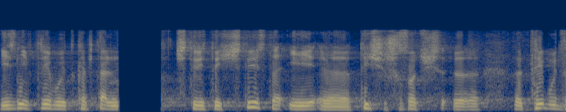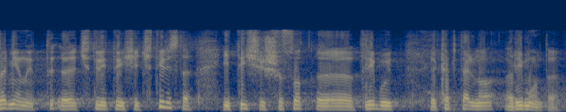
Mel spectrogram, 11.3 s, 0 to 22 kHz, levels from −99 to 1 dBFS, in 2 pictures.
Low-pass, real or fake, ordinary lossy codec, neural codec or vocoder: 7.2 kHz; fake; none; vocoder, 44.1 kHz, 80 mel bands, Vocos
